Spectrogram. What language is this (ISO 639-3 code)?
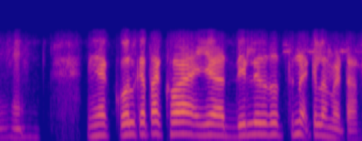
sat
